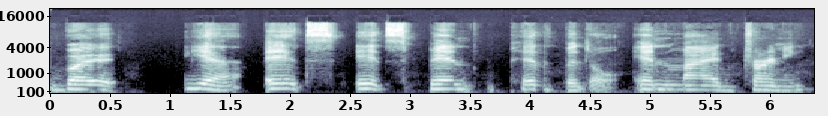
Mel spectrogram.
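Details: Adult woman with aphasia after a stroke that left her unable to talk and partially paralysed on her right side; she regained speech with therapy.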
